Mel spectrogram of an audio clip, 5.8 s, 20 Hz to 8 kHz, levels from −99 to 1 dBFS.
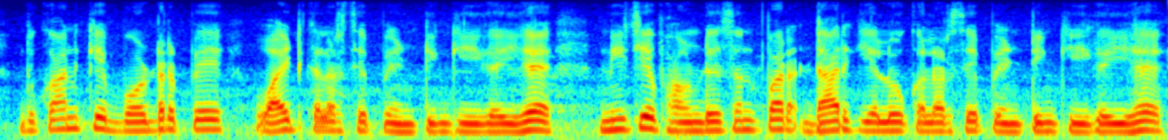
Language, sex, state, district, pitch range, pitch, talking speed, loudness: Hindi, male, Uttar Pradesh, Lalitpur, 140-170 Hz, 150 Hz, 225 wpm, -16 LUFS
